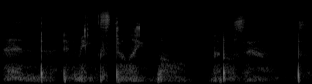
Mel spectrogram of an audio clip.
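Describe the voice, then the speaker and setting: Slow, whispering ASMR woman. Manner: soothing, gentle, unhurried instructions. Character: caring witch soothing someone to sleep. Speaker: ASMR performer. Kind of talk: whispered ASMR personal-attention roleplay.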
